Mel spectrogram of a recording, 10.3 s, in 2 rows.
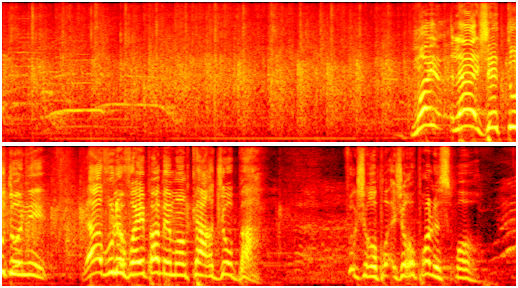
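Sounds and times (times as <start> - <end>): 
high vocal cheer: 0.0 - 2.6, 3.6 - 10.2
audience clapping: 0.0 - 10.2
laughter: 0.6 - 10.0
speech: 4.1 - 7.8, 8.6 - 10.0.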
